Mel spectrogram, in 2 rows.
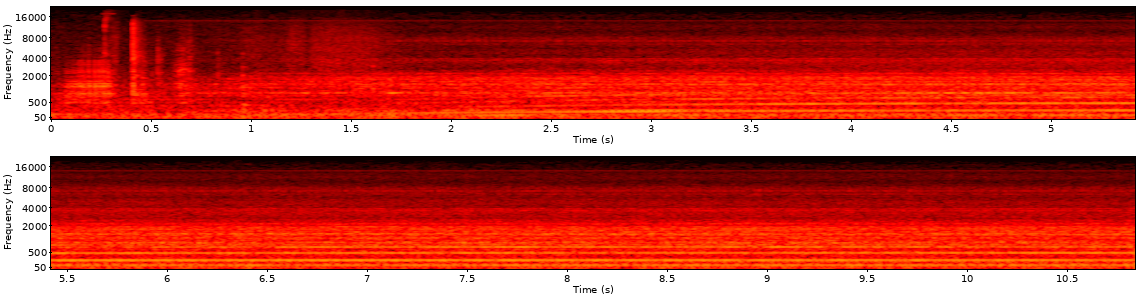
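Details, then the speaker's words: Tektronix TDS 420 oscilloscope rebuilt from a scrap box of parts: the cooling fan whir rises over two seconds, then holds a steady, fairly loud, noisy hum. "oh listen to that fan"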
